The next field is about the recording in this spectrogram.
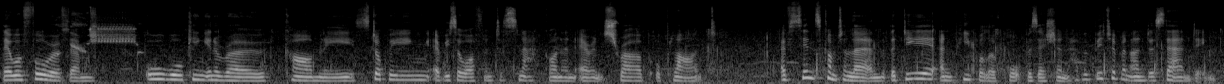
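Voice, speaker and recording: A woman's voice: lowish voice, normal speed, background noise, close to an everyday voice. A woman playing a curious, candid podcast reporter in an audio drama, conversational and dryly observant. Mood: reflective. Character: curious, candid female podcast reporter narrating her investigation. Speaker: reporter and narrator. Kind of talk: scripted first-person podcast narration.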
